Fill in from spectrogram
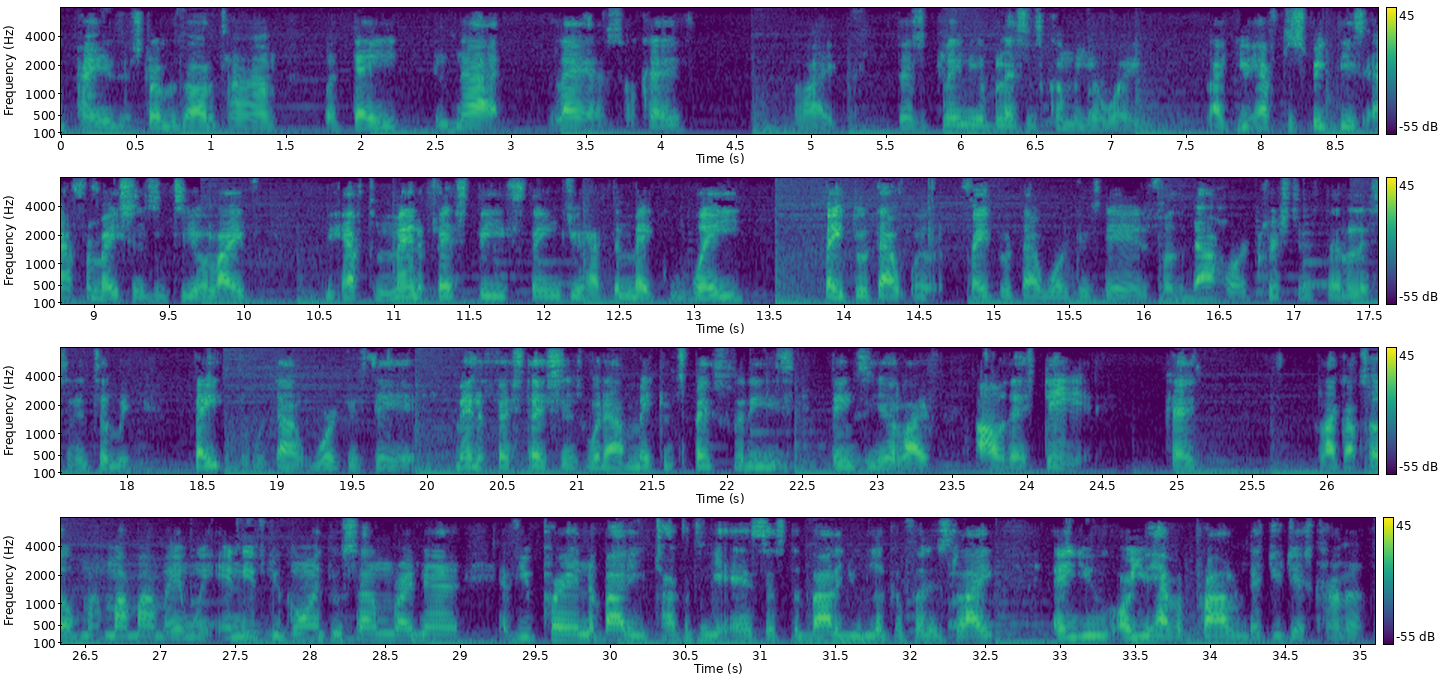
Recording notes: The audio is a little crappy but I’ll was in traffic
